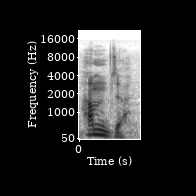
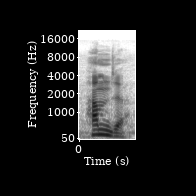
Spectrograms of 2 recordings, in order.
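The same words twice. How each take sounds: The two takes are said the same way.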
